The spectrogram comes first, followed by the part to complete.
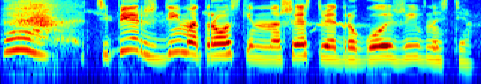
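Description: An actor voicing a sensible young boy in an animated series, earnestly explaining and cautioning. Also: mid-range voice, a little slow, slight background noise. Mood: worried warning. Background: cartoon music.

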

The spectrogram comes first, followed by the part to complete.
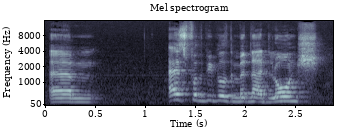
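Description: A man's voice: high-pitched, moderate pace. Chatty young South African man, echoey room. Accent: South African English. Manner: rambling, chatty, frequent ums and restarts. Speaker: vlogger answering viewer questions. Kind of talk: casual Q&A monologue. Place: small home office room. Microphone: webcam at desk.

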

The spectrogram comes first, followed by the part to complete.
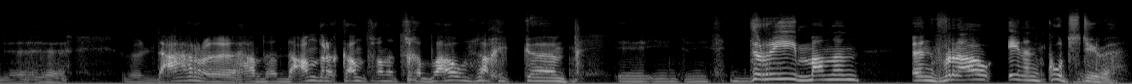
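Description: An actor playing an old vagrant in a radio play, stammering and hesitant. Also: male voice, on the high side, expressive, bright, forceful tone, full character voice. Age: older. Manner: halting, stammering.

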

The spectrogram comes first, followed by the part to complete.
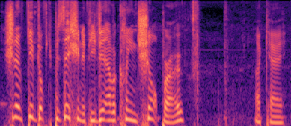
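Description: A man's voice: high voice, a little fast, slight background noise. A young man hosting a gaming video, chatting casually, swearing and laughing over the game. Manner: swears a lot, laughs, gets loud and excited. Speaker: gaming channel host. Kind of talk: casual gameplay chat. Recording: game audio with gunfire behind. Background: gunfire from the game.

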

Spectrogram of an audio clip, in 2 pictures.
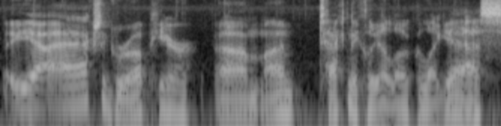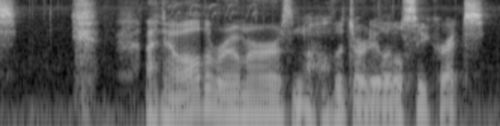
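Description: A man's voice: lowish voice, lively intonation, normal speed, a bit bright. Man acting as hesitant, friendly, awkward young local guy. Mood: casual, gossipy. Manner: hesitant, rambling, nervous chuckles. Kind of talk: roleplay audio horror storytelling, conversational.

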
